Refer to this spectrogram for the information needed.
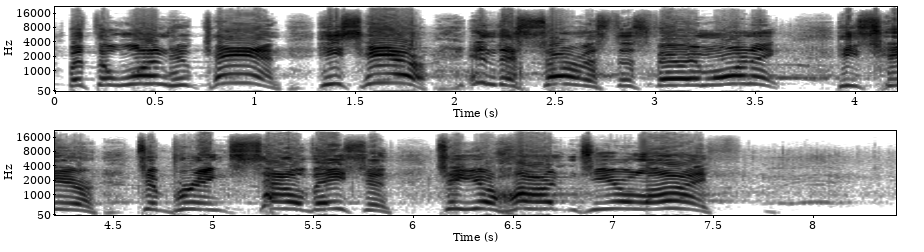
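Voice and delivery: loud, high, full-force altar call; preaching. Acted. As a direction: preach it out to the arena.

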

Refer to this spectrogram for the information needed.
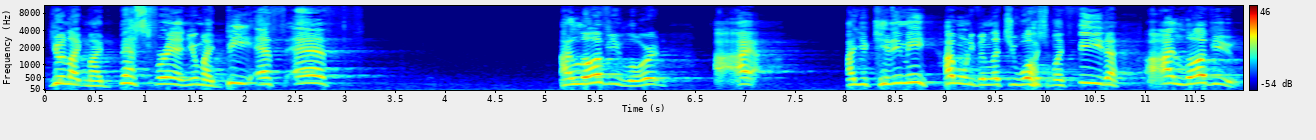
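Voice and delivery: loud, high, overeager declaration of love; excitedly insisting he loves him; gushing Peter. Acted. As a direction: play Peter gushing to the Lord. Pastor acts out gushing Peter.

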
